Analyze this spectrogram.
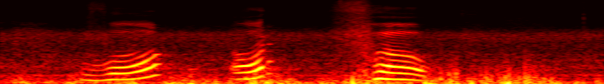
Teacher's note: दंतोष्ठ्य जिसमें दांत और ओष्ठ दोनों का प्रयोग किया जाता है, वे होते हैं व और फ।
